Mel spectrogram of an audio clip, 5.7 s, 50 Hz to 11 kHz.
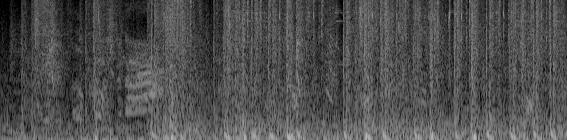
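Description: Automatic weapon gunfire in the video game Cyberpunk 2077 after the 1.04 patch, a loud rapid fusillade of shots in steady bursts with a person talking over it.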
